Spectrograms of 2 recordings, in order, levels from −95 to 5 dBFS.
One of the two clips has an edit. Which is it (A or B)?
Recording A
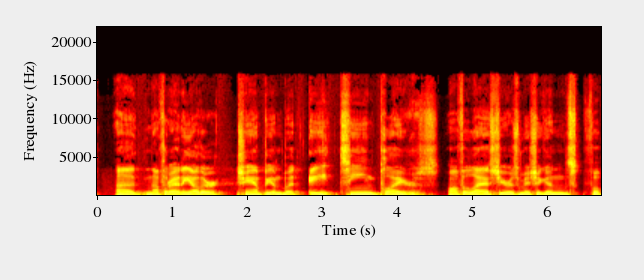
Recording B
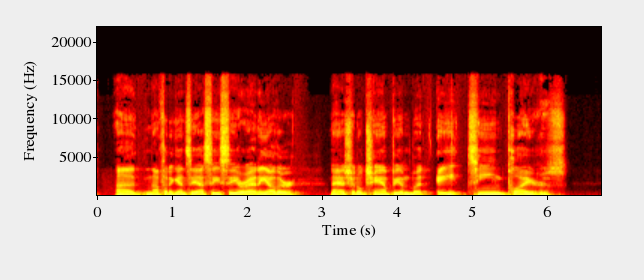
A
